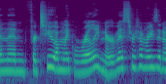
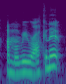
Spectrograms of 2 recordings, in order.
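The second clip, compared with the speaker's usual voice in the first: ordinary talk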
